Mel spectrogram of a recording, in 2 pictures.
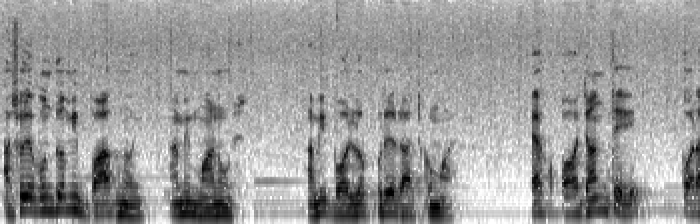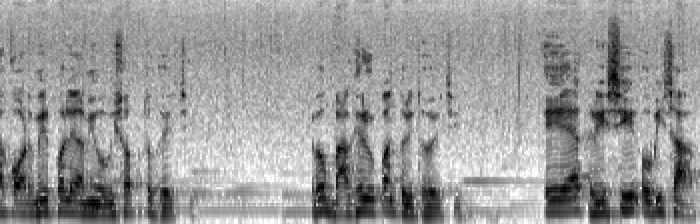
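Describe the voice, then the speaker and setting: A man's voice: medium pitch, unhurried, long pauses, darkish tone, soft background music, close to an everyday voice, poor audio. A man voicing a cursed prince turned tiger, an earnest and grateful friend, in a formal cartoon storybook manner. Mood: grateful, solemn.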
